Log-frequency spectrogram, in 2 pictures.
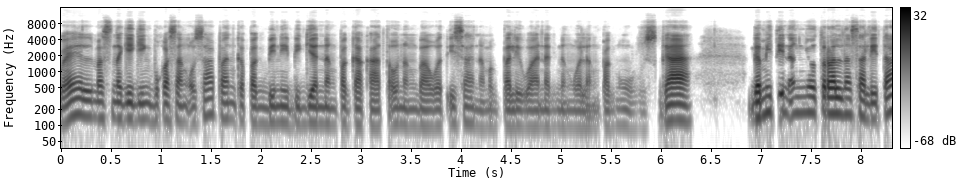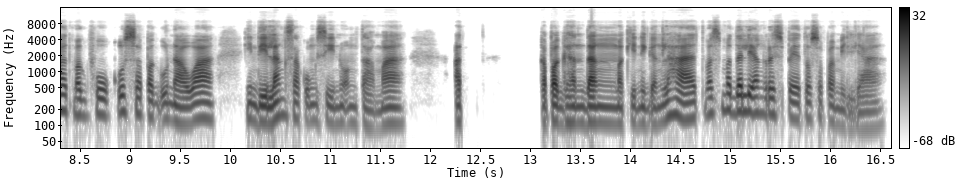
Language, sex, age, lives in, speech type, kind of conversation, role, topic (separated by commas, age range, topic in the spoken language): Filipino, male, 40-44, Philippines, read, expert-assistant, expert, Ano ang mga magandang epekto at posibleng problema ng pagkalat ng balita sa social media kumpara sa tradisyonal na pamamahayag?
